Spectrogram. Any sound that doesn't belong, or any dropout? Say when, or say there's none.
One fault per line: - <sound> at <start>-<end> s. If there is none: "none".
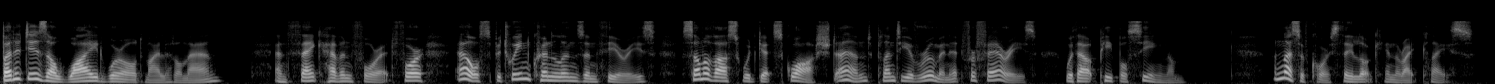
none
